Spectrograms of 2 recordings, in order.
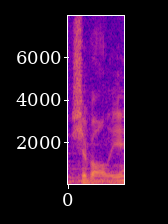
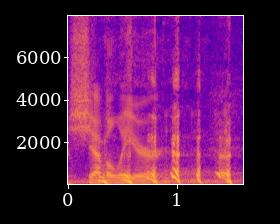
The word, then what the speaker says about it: Chevalier: So my last name is, and his last name is Chevalier. Yep. He's from New York. He's a Yankee, but they say We won't judge you. Chevalier, but the proper pronunciation is Chevalier.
